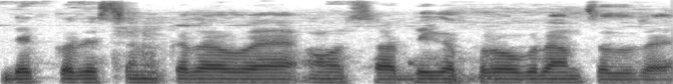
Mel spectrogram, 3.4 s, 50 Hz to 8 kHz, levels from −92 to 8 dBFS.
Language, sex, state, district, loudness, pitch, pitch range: Rajasthani, male, Rajasthan, Churu, -17 LUFS, 115 Hz, 115-120 Hz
